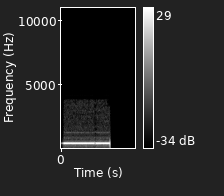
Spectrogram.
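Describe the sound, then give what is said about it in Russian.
A telephone ringing tone plays while a call is being transferred: one loud, steady, unbroken tone lasting about a second, then cut off abruptly into silence. “Выполняется перевод вызова. Ждите на линии.”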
